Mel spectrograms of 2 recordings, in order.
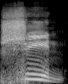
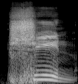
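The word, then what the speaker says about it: شين: பாருங்க இதை சொல்லும் பொழுது ஷீன் ஷீன் நல்லா காத்து வரணும் ஷ் இந்த உச்சரிப்பு வரணும் சரிங்களா ஷீன் சாது சாது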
